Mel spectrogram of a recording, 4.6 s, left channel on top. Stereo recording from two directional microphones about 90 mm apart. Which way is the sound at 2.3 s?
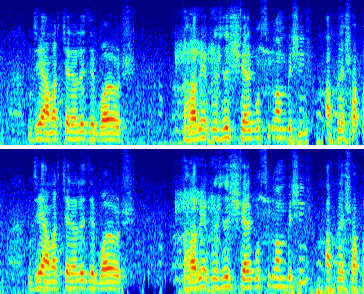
10° right (ahead or behind).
